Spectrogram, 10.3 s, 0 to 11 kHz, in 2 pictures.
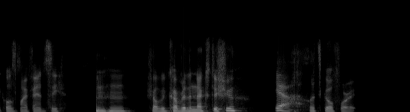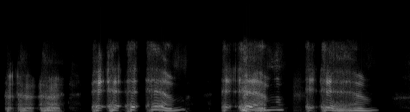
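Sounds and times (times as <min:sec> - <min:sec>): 
speech: 0:00.0 - 0:04.5, 0:05.2 - 0:09.9
person giving a dainty cough to clear the throat: 0:05.2 - 0:09.8.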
